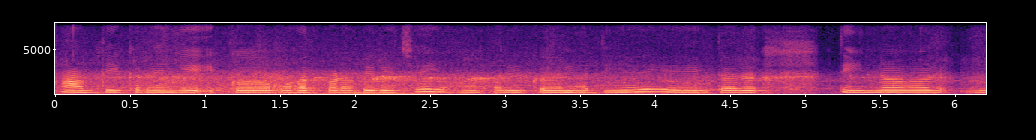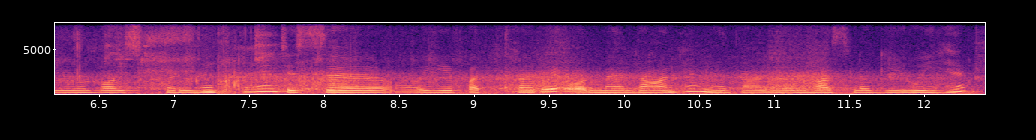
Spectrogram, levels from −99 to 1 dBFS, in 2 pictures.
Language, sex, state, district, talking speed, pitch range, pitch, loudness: Hindi, female, Jharkhand, Jamtara, 170 wpm, 220-240 Hz, 230 Hz, -17 LUFS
